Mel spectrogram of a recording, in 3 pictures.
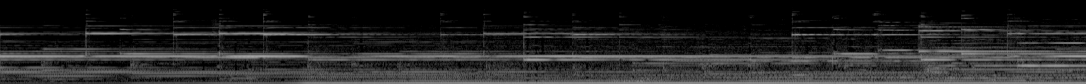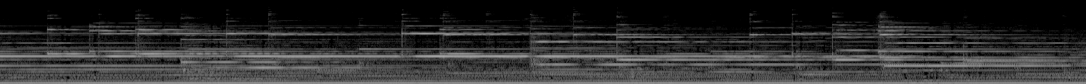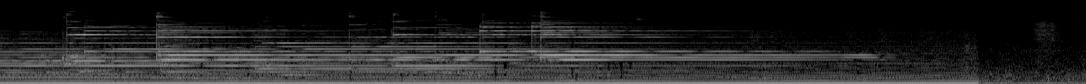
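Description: Handbell choir ringing a Christmas tune, many bells' notes overlapping and ringing on.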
